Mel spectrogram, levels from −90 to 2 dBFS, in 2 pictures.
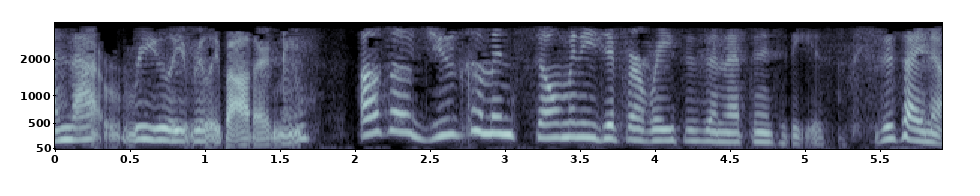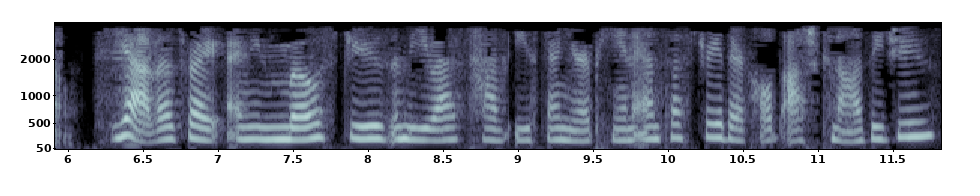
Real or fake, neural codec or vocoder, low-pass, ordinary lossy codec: real; none; 3.6 kHz; MP3, 16 kbps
